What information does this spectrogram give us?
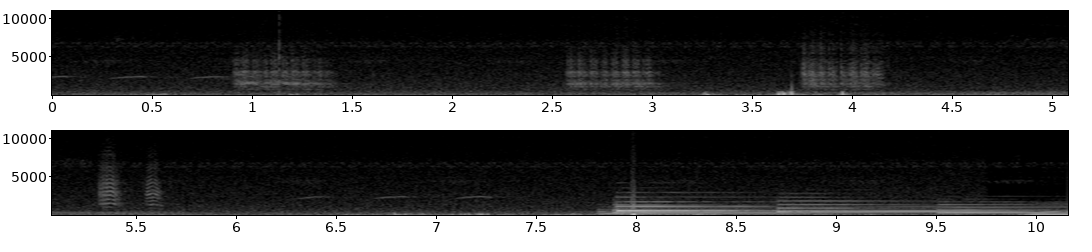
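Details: Lone Snowy Egret hunting in a foggy Cape Cod front garden on a still summer's day gives three funny harsh, raspy squawks about a second apart, over faint small-bird chirps and a low rumble of distant foghorns, before piano music.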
